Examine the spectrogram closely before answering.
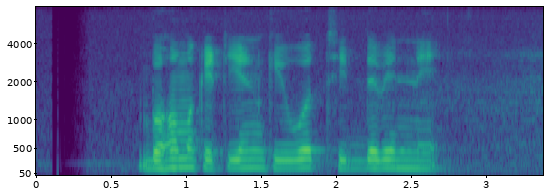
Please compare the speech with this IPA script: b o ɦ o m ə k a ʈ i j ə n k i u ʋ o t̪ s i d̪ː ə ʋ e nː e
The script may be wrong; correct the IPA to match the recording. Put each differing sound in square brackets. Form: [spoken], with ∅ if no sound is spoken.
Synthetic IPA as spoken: b o ɦ o m ə k [e] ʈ i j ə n k i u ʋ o t̪ s i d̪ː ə ʋ e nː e

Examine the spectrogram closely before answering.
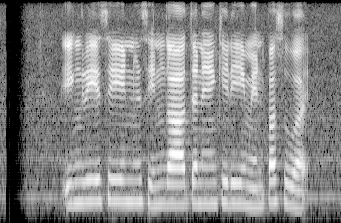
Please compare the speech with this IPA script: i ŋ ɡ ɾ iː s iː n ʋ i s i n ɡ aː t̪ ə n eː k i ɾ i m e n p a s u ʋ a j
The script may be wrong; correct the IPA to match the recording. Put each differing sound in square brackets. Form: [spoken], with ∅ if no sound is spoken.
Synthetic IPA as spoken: i ŋ ɡ ɾ iː s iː n ʋ i s i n ɡ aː t̪ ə n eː k i ɾ [iː] m e n p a s u ʋ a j

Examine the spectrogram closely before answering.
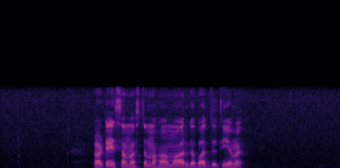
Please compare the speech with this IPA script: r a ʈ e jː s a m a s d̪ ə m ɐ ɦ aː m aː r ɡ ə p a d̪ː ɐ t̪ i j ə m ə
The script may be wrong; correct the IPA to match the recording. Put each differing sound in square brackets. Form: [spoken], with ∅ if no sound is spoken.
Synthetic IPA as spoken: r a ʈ e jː s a m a s [t̪] ə m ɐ ɦ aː m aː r ɡ ə p a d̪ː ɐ t̪ i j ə m ə

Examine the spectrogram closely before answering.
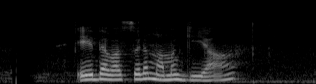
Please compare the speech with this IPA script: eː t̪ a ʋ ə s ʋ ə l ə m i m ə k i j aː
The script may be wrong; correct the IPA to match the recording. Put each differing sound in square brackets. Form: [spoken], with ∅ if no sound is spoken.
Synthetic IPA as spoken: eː [d̪] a ʋ [a] s ʋ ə l ə m [a] m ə [ɡ] i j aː

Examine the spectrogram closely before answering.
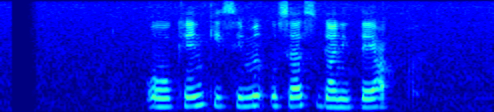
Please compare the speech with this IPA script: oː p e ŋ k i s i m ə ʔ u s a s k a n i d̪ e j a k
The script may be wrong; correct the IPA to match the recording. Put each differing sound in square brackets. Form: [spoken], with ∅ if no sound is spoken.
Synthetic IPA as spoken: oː [k] e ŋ k i s i m ə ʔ u s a s [ɡ] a n i [t̪] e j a k

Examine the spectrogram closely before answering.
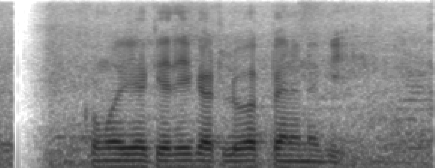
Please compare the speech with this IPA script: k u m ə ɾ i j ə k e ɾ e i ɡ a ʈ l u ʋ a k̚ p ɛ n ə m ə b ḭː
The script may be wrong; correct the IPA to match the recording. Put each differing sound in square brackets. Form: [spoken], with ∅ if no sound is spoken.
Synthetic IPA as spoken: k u m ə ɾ i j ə k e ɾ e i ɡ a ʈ l u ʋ a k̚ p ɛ n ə [n] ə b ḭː

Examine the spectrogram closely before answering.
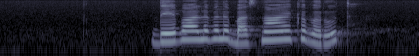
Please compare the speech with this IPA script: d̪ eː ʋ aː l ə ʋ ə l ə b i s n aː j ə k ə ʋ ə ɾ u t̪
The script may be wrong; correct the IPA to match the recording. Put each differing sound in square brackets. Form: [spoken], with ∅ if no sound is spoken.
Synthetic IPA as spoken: d̪ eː ʋ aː l ə ʋ ə l ə b [a] s n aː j ə k ə ʋ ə ɾ u t̪

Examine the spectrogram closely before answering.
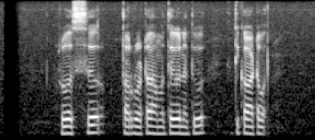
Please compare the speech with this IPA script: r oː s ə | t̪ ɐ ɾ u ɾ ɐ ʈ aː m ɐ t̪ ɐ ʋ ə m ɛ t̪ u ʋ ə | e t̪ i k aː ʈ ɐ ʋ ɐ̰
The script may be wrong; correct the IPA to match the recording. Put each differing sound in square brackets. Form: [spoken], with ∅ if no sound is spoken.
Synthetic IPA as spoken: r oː s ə | t̪ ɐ ɾ u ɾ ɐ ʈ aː m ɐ t̪ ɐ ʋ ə [n] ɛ t̪ u ʋ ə | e t̪ i k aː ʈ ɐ ʋ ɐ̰

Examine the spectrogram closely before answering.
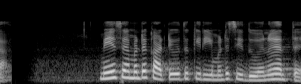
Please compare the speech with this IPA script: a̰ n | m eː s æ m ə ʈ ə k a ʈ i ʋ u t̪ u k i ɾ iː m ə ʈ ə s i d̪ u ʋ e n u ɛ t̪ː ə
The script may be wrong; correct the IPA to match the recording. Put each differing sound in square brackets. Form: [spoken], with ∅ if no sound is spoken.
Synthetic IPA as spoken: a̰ [∅] | m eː s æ m ə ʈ ə k a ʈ i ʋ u t̪ u k i ɾ iː m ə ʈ ə s i d̪ u ʋ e n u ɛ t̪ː ə

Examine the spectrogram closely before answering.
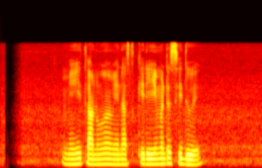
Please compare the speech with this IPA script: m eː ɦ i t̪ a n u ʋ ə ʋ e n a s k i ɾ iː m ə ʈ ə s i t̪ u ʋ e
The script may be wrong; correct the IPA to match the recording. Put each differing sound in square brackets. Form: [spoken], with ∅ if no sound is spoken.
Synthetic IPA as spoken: m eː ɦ i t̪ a n u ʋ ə ʋ e n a s k i ɾ iː m ə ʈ ə s i [d̪] u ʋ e

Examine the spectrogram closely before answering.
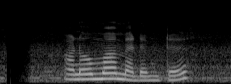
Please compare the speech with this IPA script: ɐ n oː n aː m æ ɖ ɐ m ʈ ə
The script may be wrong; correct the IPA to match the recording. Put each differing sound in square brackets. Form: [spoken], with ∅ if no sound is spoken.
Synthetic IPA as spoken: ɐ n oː [m] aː m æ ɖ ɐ m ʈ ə

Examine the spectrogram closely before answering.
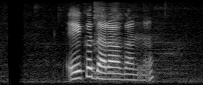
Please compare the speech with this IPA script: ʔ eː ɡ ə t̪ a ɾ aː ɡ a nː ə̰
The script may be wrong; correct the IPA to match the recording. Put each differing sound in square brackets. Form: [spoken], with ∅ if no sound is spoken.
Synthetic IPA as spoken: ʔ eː [k] ə [d̪] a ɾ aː ɡ a nː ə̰

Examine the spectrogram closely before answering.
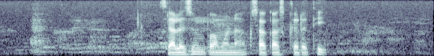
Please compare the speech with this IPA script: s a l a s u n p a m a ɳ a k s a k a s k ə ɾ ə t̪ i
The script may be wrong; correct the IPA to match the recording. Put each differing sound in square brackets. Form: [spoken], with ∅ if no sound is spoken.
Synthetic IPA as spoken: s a l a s u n p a m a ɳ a k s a k a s k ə ɾ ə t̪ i

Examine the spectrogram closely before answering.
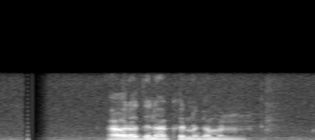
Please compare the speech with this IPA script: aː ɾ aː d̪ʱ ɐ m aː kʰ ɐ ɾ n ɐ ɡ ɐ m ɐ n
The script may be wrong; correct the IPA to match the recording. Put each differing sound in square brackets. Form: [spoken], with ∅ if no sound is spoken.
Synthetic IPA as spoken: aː ɾ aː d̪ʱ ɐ [n] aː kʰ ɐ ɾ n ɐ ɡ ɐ m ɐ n

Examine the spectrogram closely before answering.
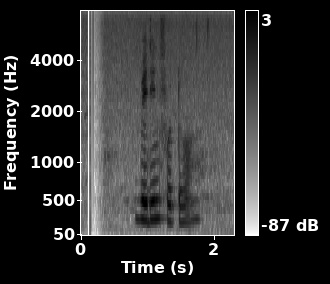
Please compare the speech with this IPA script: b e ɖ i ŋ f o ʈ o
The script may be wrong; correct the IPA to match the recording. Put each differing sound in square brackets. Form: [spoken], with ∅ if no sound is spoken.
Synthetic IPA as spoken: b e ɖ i [n] f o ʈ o

